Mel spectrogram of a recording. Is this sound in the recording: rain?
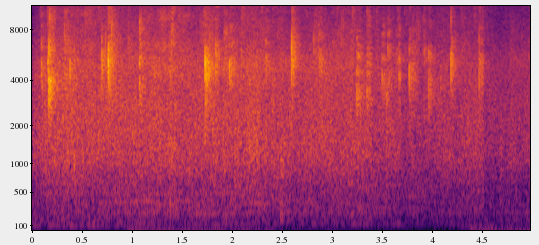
yes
